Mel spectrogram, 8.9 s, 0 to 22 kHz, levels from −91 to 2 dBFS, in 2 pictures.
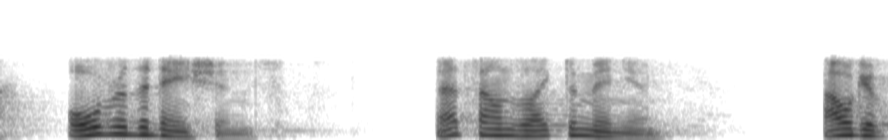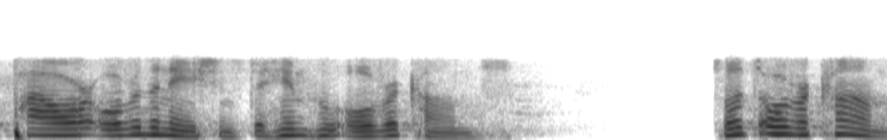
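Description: Speech over a narrowband Speex link shows VoIP packet loss concealed by the speech codec at 3.22–3.29 s, after "sounds like", and 4.81–4.99 s, between "I will give" and "the nations to him". Each gap fits one lost 20 ms packet. The decoder extrapolates a buzzy or noisy, fading smear that lingers while it recovers.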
